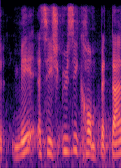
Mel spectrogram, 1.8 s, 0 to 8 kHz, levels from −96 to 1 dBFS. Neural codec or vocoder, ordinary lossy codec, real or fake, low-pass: codec, 16 kHz, 4.8 kbps, FACodec; none; fake; 7.2 kHz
